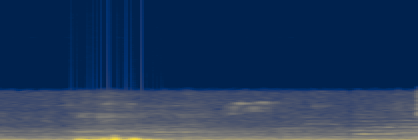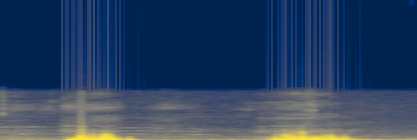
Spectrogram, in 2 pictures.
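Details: Person with a very sensitive nose gives three forceful, somewhat muffled sneezes in quick succession: powerful allergy sneezing fit.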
